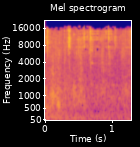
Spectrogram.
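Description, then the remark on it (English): A dog whimpers and lets out short, high yips at the dog run in Washington Square Park, Greenwich Village, New York City, amid a busy outdoor backdrop, the cries coming in quick irregular bursts at moderate volume with no one talking. “In New York City, one of the great places to do that is the dog run in Washington Square Park in Greenwich Village.”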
